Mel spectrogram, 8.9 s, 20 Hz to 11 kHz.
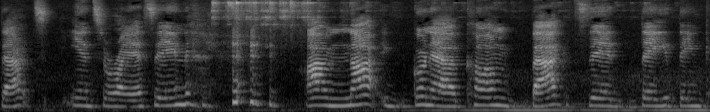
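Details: Adult woman with aphasia, also affecting reading and writing, and right-side hemiparesis after a hemorrhagic stroke on May 19, 2020 requiring brain surgery; aphasia.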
